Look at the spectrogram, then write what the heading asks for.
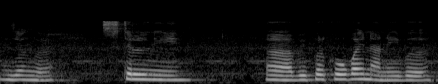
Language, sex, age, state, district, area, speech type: Bodo, female, 30-45, Assam, Kokrajhar, rural, spontaneous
